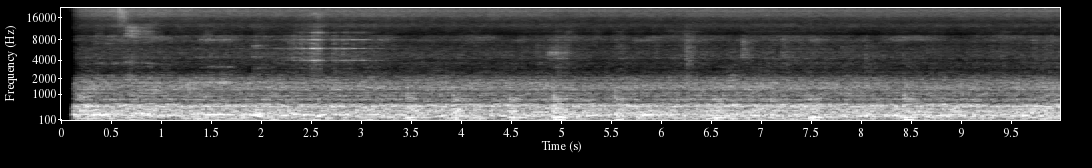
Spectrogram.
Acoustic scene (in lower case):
subway train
